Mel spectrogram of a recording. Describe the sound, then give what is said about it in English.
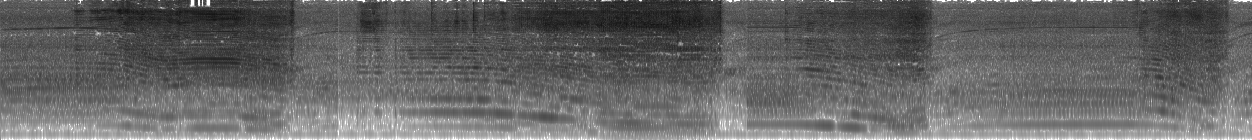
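A rotary tool fitted with a cutoff wheel made for plastic whines as it cuts slots for a LAN connector in plastic. Several long, loud passes are broken by brief pauses, and the pitch sags and recovers as the wheel bites. “I think the Dremel might be the best tool to cut out this plastic, so I'll use that, and we'll cut out the slots here for the LAN connector. I'm going to use a cutoff wheel that's designed for cutting plastic.”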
